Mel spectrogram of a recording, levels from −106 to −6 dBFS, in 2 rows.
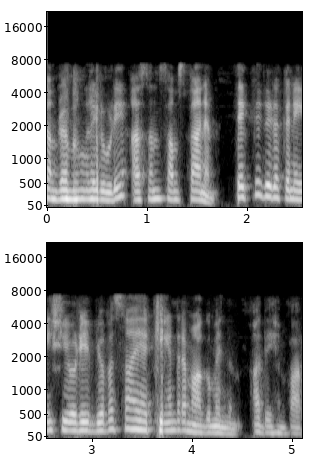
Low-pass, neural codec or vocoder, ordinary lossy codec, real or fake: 7.2 kHz; codec, 24 kHz, 3 kbps, HILCodec; none; fake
